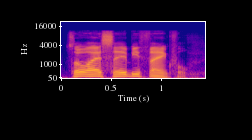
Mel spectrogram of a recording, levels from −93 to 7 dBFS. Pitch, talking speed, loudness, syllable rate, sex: 115 Hz, 210 wpm, -14 LUFS, 5.0 syllables/s, male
